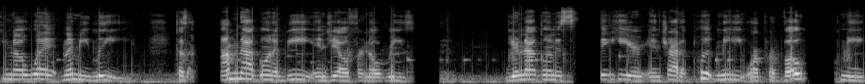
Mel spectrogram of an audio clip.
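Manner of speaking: ordinary talk, nothing marked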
